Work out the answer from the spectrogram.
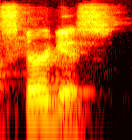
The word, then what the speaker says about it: Sturgis: no that's cool yeah some people call it sturgis a little hard g right right right nobody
